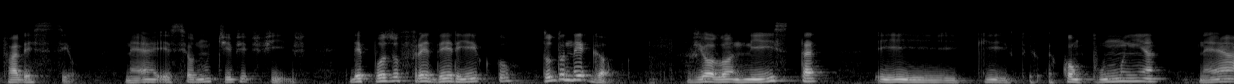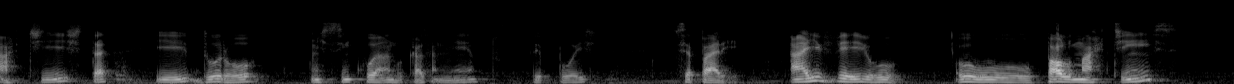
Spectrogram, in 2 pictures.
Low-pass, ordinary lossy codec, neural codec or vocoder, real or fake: 7.2 kHz; none; none; real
